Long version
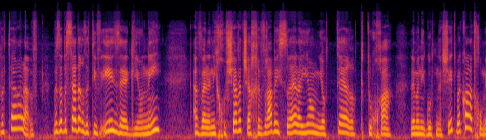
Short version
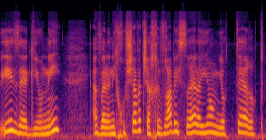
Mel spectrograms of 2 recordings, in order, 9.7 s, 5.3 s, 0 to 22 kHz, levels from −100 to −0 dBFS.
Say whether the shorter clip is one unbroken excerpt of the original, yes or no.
yes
